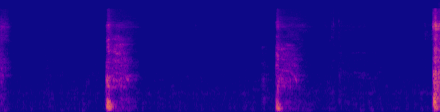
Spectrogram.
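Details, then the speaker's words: Four separate dry, harsh coughs spaced over a few seconds, an irritant cough while dabbing cannabis concentrate, which the person says hits the lungs. "and i'm dabbing now so you're gonna probably hear some coughing"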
